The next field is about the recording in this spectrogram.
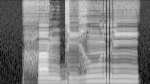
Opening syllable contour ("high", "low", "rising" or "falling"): low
